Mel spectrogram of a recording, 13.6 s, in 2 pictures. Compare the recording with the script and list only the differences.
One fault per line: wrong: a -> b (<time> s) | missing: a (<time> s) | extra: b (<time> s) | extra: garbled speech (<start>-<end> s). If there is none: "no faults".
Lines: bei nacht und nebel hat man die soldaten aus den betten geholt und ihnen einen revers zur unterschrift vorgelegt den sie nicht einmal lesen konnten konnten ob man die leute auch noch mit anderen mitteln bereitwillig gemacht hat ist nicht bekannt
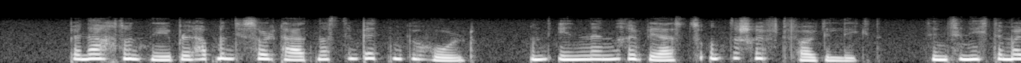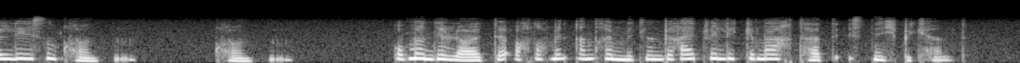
no faults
